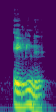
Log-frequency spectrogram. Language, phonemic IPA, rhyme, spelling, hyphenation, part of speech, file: Dutch, /ˌeːˈli.nə/, -inə, Eline, Eli‧ne, proper noun, Nl-Eline.ogg
- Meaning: a female given name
